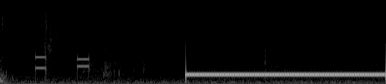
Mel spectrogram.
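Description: Two quick touch-tone keypad beeps sound as a phone call to an expert is dialed, followed by a loud, steady telephone tone held at one pitch for about two seconds, with no voices.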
